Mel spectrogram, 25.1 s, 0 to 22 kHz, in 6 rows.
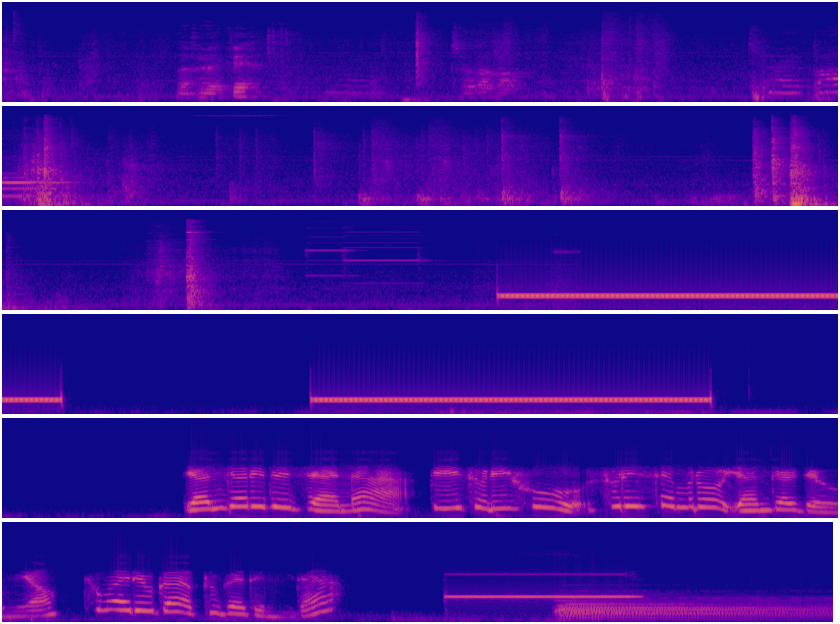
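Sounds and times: footsteps: 0.0 - 7.8
door shutting with a thud: 4.2 - 4.7, 7.9 - 8.5
phone ringback tone: 9.8 - 12.8, 14.1 - 16.1, 23.1 - 24.2
short phone beeps: 23.1 - 24.1.

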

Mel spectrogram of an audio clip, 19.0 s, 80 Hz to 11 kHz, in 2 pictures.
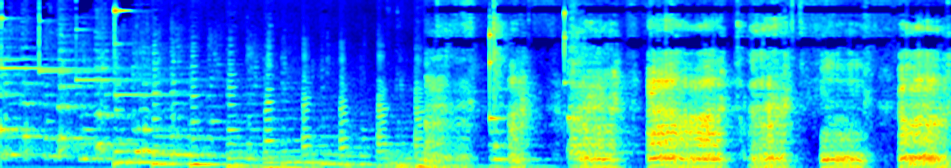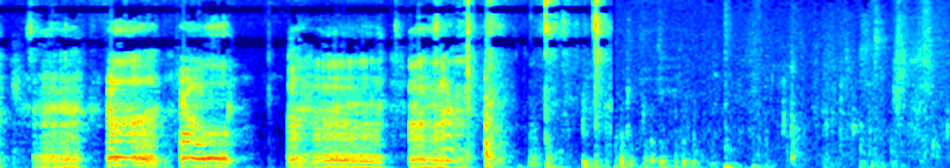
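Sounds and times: puppy play-growling: 4.2 - 14.9.

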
